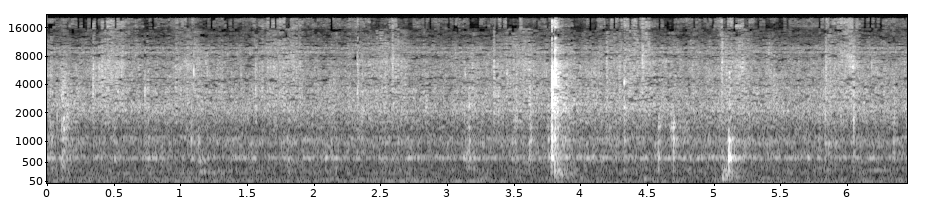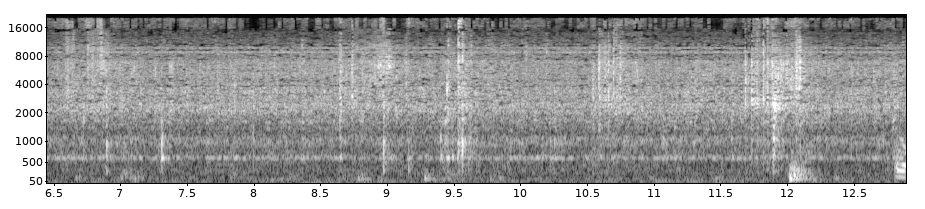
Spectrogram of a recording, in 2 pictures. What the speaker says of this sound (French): On va les faire revenir un petit peu. Et on va ajouter les oignons.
